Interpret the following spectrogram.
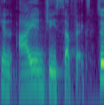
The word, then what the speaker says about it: -ing: Now, finally, let's talk about the ing suffix, ing. Technically, it's a lax E sound and then an NG, ing. Doesn't have a G sound at the end.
